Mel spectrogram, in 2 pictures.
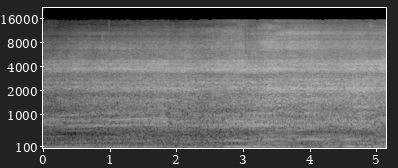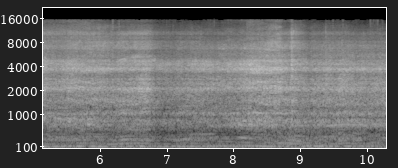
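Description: Dirt-track late model race cars' V8 engines at speed as the cars run through a turn, the sound growing louder about three seconds in, dipping briefly near seven seconds and peaking again just after.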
